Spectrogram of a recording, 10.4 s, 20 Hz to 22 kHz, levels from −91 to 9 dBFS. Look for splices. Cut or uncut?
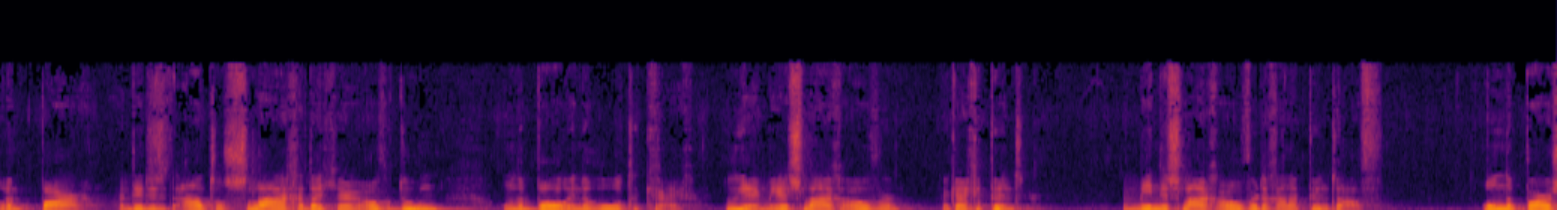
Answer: cut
